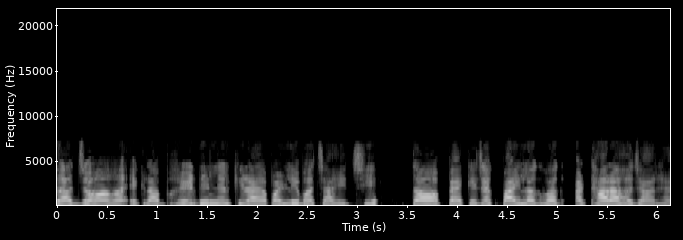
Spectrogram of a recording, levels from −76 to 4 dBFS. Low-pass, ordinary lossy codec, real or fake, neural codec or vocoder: 7.2 kHz; none; real; none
